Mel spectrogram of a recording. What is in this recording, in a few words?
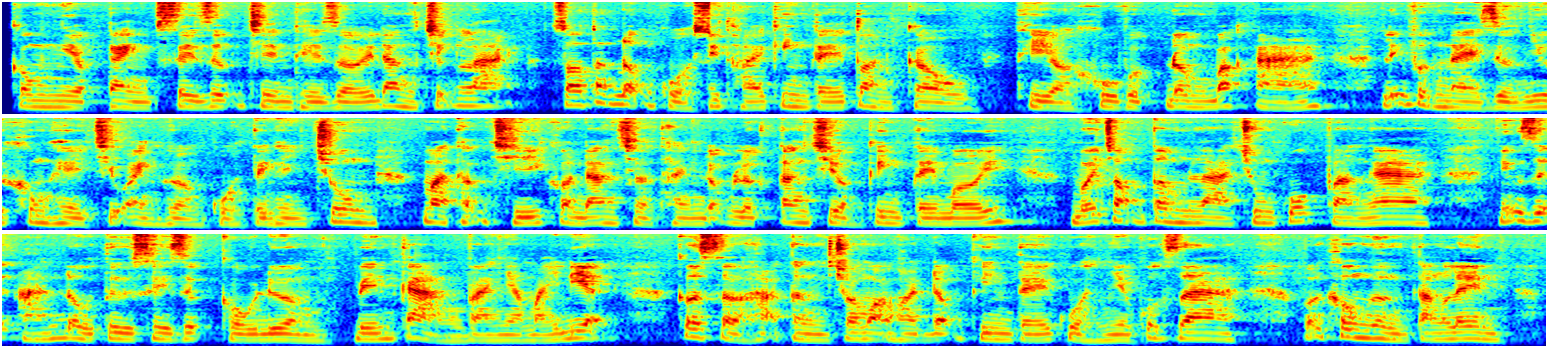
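Vietnamese, male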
